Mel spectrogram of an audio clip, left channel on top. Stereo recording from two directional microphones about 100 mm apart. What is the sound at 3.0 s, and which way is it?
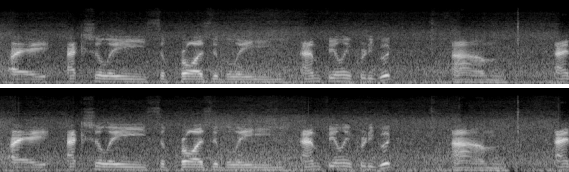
Speech, 20° right (ahead or behind).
